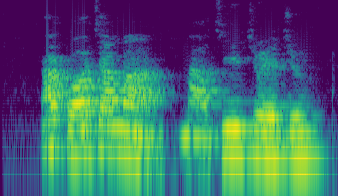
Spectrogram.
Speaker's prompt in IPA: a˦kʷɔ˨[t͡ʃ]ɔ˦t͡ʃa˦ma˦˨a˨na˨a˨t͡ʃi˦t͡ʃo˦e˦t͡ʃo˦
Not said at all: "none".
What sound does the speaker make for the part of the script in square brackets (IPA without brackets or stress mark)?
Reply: none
